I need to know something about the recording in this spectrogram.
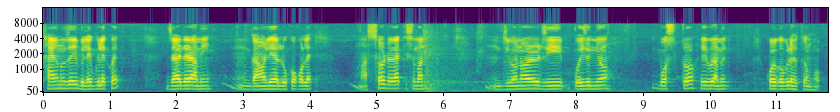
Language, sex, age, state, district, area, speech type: Assamese, male, 18-30, Assam, Tinsukia, urban, spontaneous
